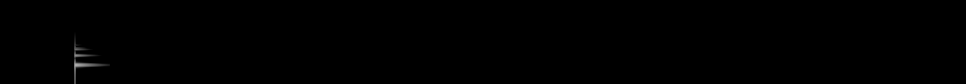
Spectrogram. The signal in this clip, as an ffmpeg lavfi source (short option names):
-f lavfi -i "aevalsrc='0.112*pow(10,-3*t/0.45)*sin(2*PI*912*t)+0.0376*pow(10,-3*t/0.356)*sin(2*PI*1453.7*t)+0.0126*pow(10,-3*t/0.308)*sin(2*PI*1948*t)+0.00422*pow(10,-3*t/0.297)*sin(2*PI*2094*t)+0.00141*pow(10,-3*t/0.276)*sin(2*PI*2419.5*t)':d=0.35:s=44100"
